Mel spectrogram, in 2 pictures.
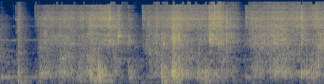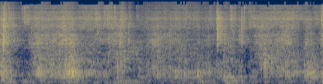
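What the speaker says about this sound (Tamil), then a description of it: "இதெல்லாம் வந்து க்ளீன் பண்ண போகிறேங்க, உப்பு போட்டு க்ளீன் பண்ண போகிறேன்." Water runs steadily while fish are washed and cleaned with salt, a continuous splashing, rushing flow with small bumps and clatters, close and fairly loud throughout with no talking.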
